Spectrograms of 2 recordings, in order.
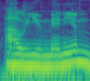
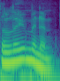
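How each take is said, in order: First: It is said with an extra syllable before the ending. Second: It is said without the extra syllable before the ending. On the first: This is the form forced by the scientific community. "in European and British English, it's um, aluminium" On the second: This is the name the discoverer gave the metal. "it's aluminum. That's that's what the guy who discovered it called it"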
